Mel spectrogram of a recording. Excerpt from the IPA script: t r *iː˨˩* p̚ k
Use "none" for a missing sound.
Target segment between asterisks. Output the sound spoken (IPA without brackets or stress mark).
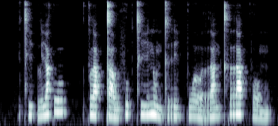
iː˨˩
